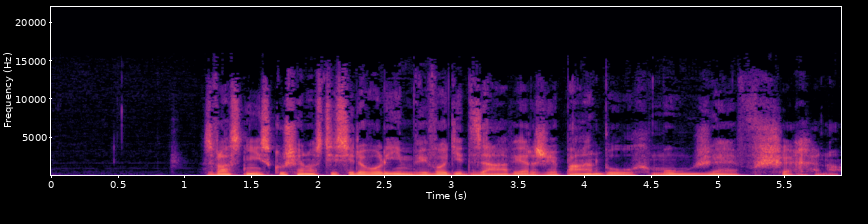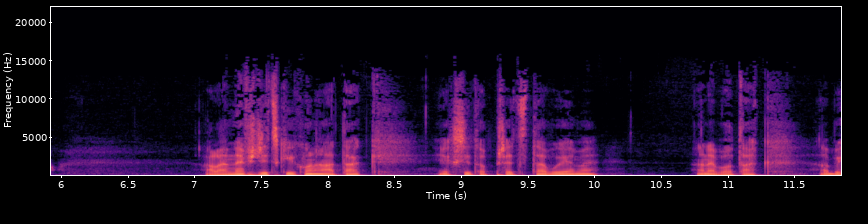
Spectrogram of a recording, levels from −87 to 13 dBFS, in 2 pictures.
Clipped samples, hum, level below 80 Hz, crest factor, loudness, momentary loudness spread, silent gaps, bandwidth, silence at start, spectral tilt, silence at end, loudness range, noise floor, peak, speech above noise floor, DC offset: under 0.1%; none; -32 dBFS; 16 dB; -17 LUFS; 12 LU; none; 14 kHz; 1.15 s; -4.5 dB/octave; 0 s; 4 LU; -59 dBFS; -2 dBFS; 42 dB; under 0.1%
